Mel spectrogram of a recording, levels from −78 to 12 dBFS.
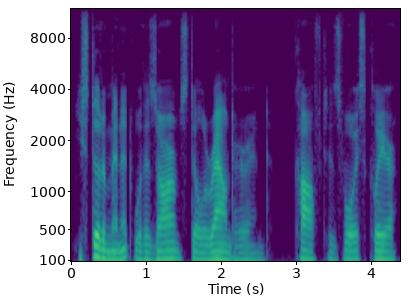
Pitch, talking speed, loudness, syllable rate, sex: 105 Hz, 205 wpm, -21 LUFS, 5.1 syllables/s, male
